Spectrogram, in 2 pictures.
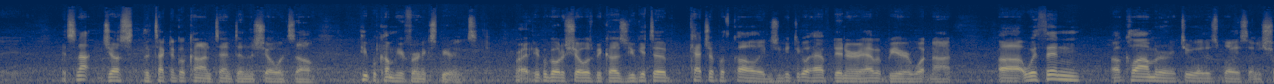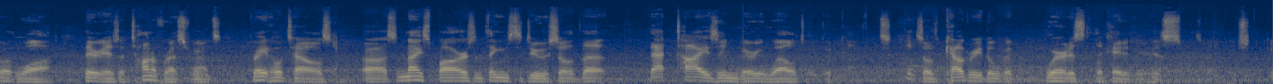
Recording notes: Live From CanREA – Renewables Go Big In Canada At ETC23! We had a couple of conversations on the floor with a number of companies.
